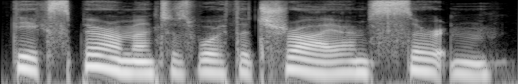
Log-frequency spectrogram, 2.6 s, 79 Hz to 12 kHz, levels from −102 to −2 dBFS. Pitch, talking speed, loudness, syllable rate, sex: 165 Hz, 185 wpm, -17 LUFS, 4.9 syllables/s, female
